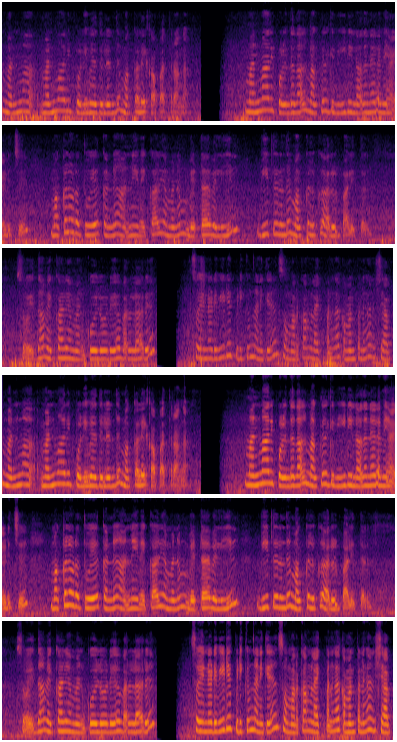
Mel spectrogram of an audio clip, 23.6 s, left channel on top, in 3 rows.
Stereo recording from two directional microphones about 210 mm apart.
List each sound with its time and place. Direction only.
0.1 s speech: 25° right (ahead or behind)
4.9 s a woman's voice: 35° right (ahead or behind)
16.0 s speech: 20° right (ahead or behind)
19.5 s a woman's voice: 45° right (ahead or behind)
